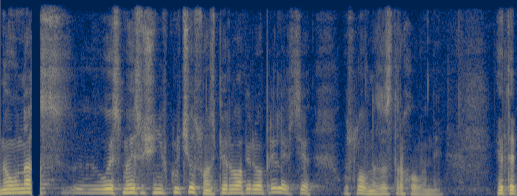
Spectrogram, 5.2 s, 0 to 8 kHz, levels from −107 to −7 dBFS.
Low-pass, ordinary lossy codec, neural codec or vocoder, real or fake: none; none; none; real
